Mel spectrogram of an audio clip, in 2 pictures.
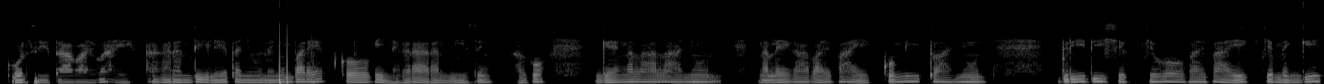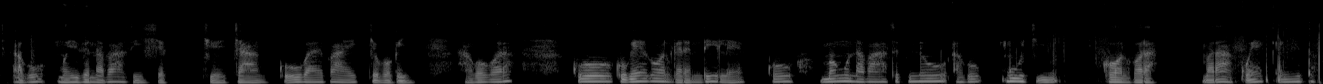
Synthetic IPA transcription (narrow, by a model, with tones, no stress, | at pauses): ko˨lse˨ta˨ba˨jba˦˨ɪ˨k̚a˨ka˧ɾa˧ndi˦le˨ta˨ɲʊnɛ˨ŋɪ˦mba˦ɾɛ˦t̚ko˦kɪ˦jne˨ka˨ɾa˨ɾa˨nmi˨sɪ˦ŋ | a˨ko˦ŋɡɛ˧ŋa˦la˦la˨ɲʊ˦nŋa˨lɛ˧ka˧ba˨jba˦ɪ˨kːo˦mi˦to˦a˨ɲu˦n | bi˦ɾi˦di˦ʃe˨k̚t͡ʃe˦bɔ˦ba˧jba˦ɪ˦k̚t͡ʃe˧me˨ŋɡeː˦t͡ʃa˨ko˦mo˨i˦βe˦na˨ba˦si˨ʃe˨k̚ | t͡ʃe˨t͡ʃa˦ŋko˨˦ba˦jba˦ɪ˦k̚t͡ʃe˨bɔ˨kɪ˨ɲa˨ko˦kɔ˦ɾa˦ko˦kʊ˨kɛ˦kɔ˦lka˨ɾʔe˨ndɪ˦lɛ˨kːo˦ma˦ŋu˦na˨ba˦sɪ˦tne˦u˦ʔa˨ko˦mu˦t͡ʃi˨ɲ | kɔ˦lkɔ˨ɾa˨ | ma˨ɾʔa˦kwɛ˦kḛ˨ɲi˦to˦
